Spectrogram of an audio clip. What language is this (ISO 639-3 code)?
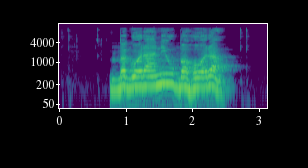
ckb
